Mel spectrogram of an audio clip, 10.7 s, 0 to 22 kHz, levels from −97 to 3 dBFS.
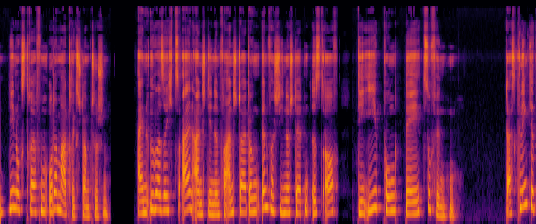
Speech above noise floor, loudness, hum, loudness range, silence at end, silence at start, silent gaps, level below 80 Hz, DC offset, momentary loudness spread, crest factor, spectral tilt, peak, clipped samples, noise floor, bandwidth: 52 dB; -21 LUFS; none; 3 LU; 0 s; 0 s; none; -66 dBFS; under 0.1%; 6 LU; 22 dB; -3 dB/octave; -2 dBFS; under 0.1%; -73 dBFS; 19 kHz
